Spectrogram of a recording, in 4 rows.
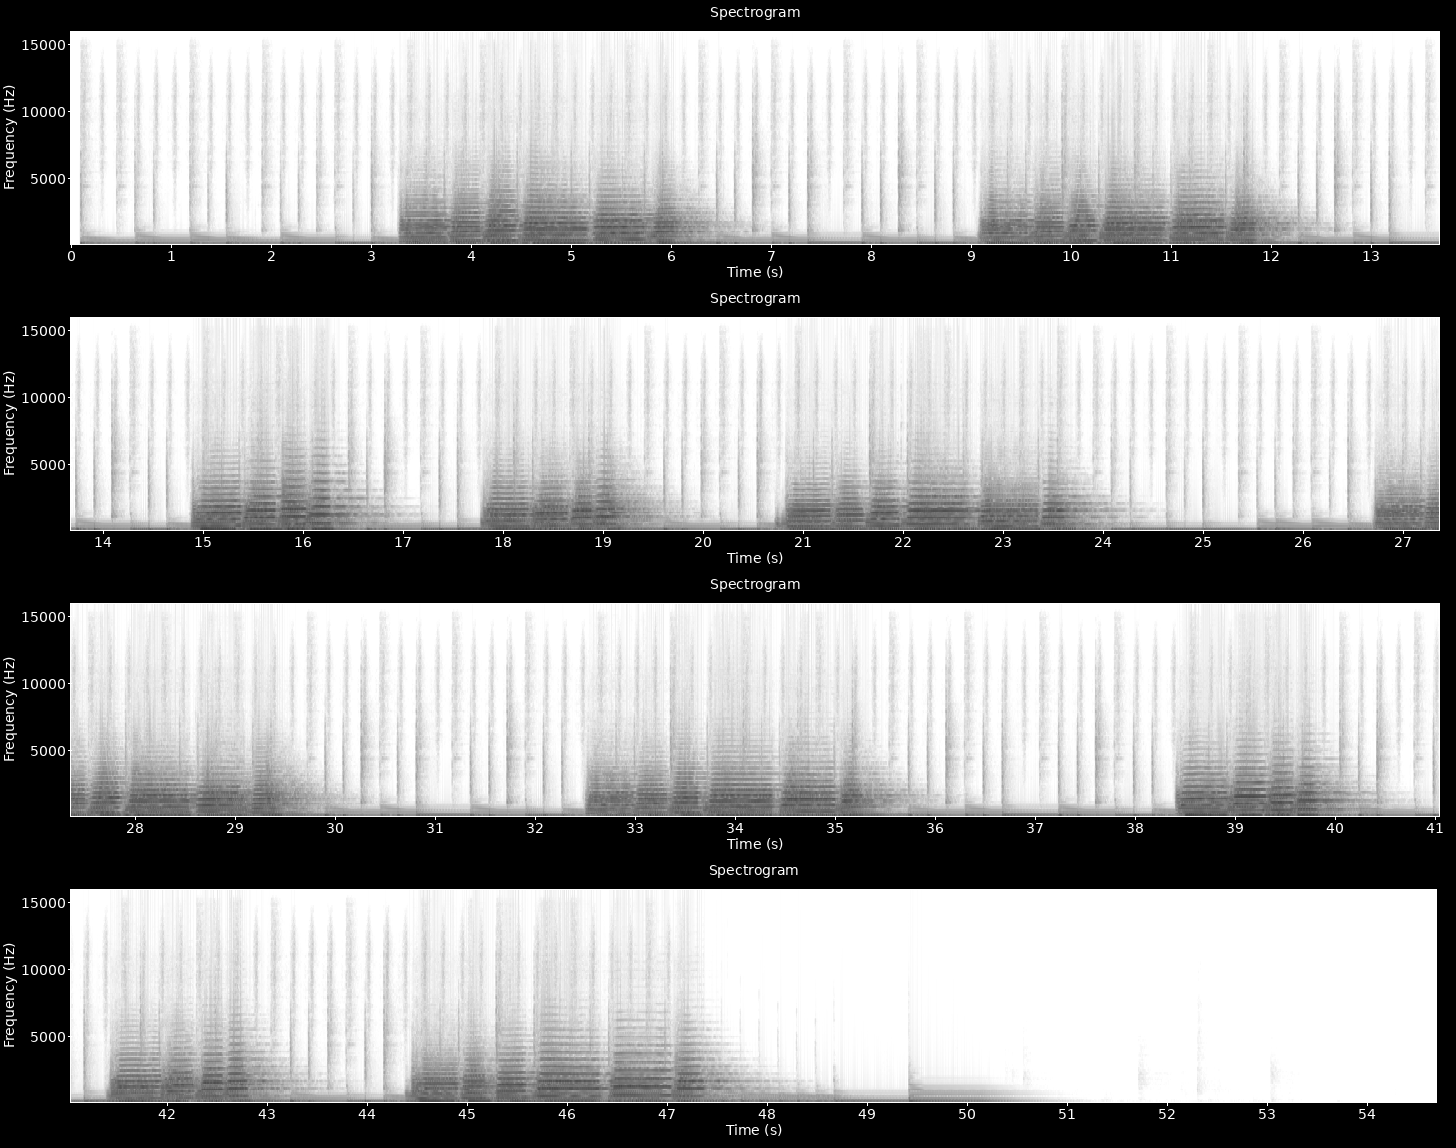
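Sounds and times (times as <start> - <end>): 
cute orchestral music: 3.3 - 6.8, 9.1 - 12.6, 14.9 - 17.1, 17.8 - 20.0, 20.7 - 24.4, 26.7 - 30.2, 32.5 - 36.0, 38.4 - 40.4, 41.4 - 43.6, 44.4 - 50.6.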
